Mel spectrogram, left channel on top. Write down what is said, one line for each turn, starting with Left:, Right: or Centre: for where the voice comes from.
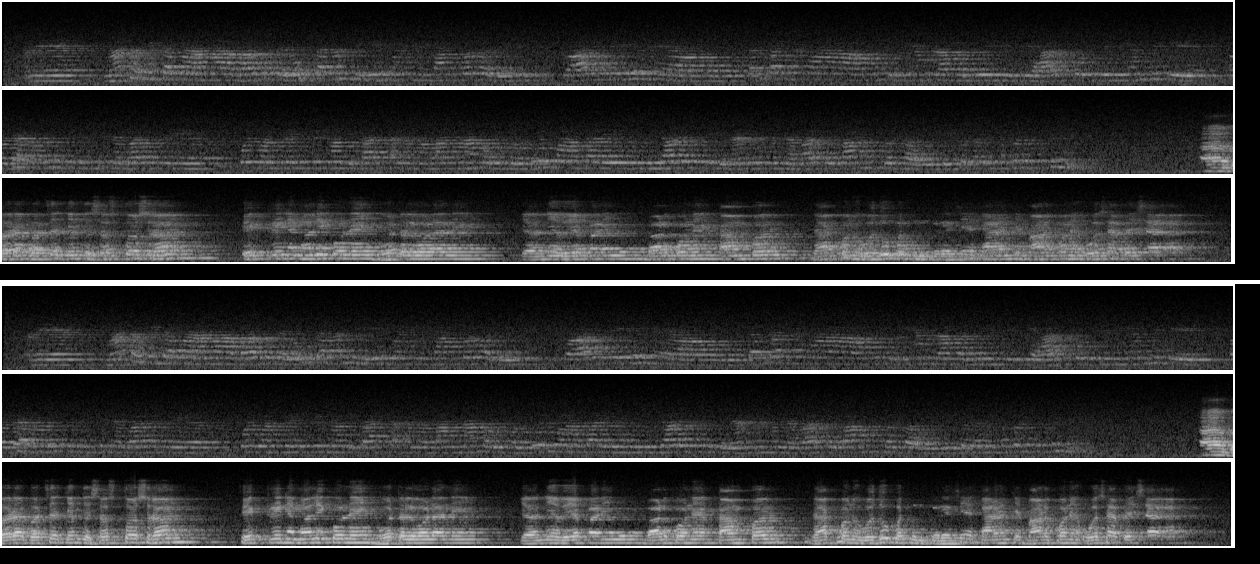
Left: અને માતા પિતા પણ આમાં બાળકોને રોકતા નથી એ પણ એને કામ કરવા દે હે તો આ રીતે એ ને સરકારને પણ અમુક નિયમ લાવવા જોઈ કે કે હાલ તો જે નિયમ હે કે અઢાર વર્ષથી નીચેના બાળકને કોઈ પણ ફેક્ટરીમાં કે કારખાનામાં કામ ના કરું પણ તોય પણ અત્યારે એવું બધું ચાલે છે કે નાની ઉંમર ના બાળકો કામ જ કરતા હોય છે એ તો તને ખબર જ છે ને
Right: હા બરાબર છે કેમ કે સસ્તો શ્રમ ફેક્ટરી ના માલિક ને હોટલ વાળાને કે અન્ય વેપારીઓને બાળકોને કામ પર રાખવાનું વધુ પસંદ કરે છે કારણ કે બાળકોને ઓછા પૈસા આપ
